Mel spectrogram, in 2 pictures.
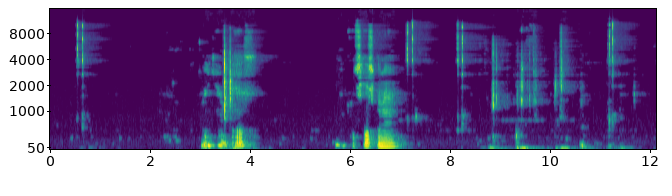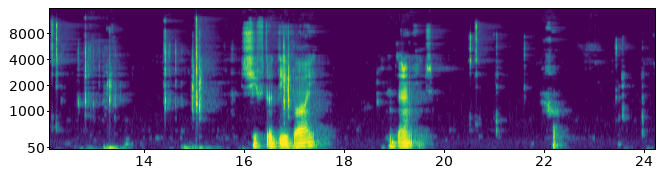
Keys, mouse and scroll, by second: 4.4 s, 10.3 ctrl+l, 11.0 Delete, 14.1 ctrl+l, 16.0 shift+d, 22.0-24.2 middle drag.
